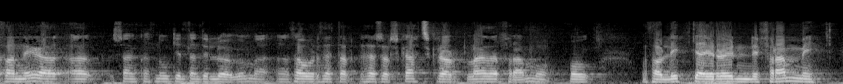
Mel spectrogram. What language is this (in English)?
Icelandic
